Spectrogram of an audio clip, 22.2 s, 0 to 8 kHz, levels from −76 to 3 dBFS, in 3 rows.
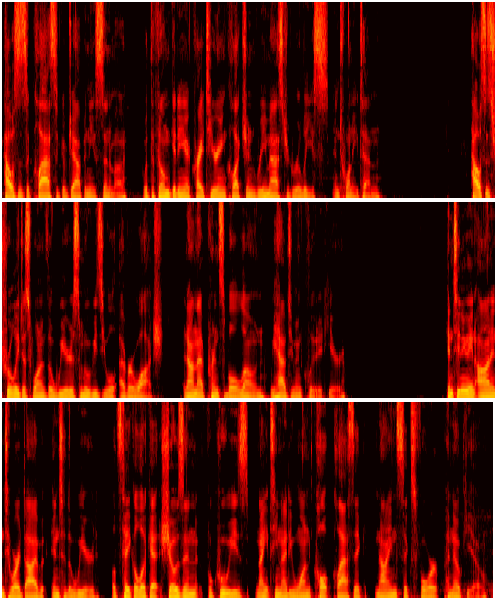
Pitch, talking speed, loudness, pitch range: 110 Hz, 170 wpm, -29 LUFS, 100-120 Hz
